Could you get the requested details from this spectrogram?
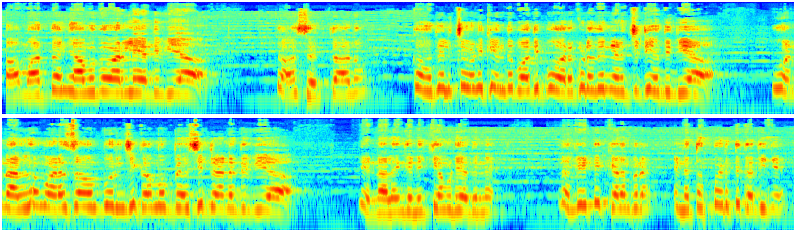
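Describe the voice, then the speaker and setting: A man doing a grieving relative, high and quick. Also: steady tone, mellow, soft background music. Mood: heavy. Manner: lamenting, pleading. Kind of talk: Tamil cartoon voice acting.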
